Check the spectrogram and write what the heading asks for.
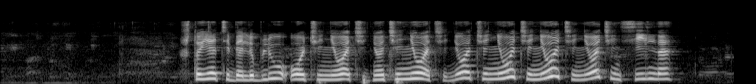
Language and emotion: Russian, positive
